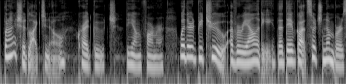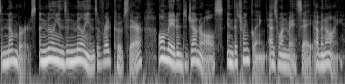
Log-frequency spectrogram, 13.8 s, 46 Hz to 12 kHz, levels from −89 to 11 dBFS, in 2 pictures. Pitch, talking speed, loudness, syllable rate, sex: 195 Hz, 205 wpm, -18 LUFS, 5.1 syllables/s, female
